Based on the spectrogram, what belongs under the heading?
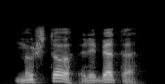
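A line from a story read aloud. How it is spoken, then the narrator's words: Gloomy question. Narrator (Russian): спросил Витька мрачно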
